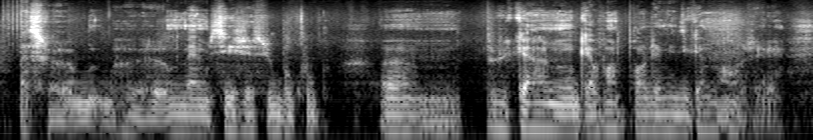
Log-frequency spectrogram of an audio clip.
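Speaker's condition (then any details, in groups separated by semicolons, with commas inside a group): Huntington's disease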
